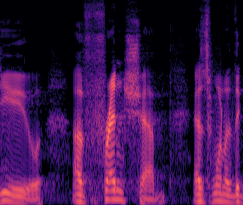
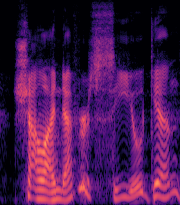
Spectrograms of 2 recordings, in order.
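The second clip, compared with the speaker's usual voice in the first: trembling, wavering, quavering, high voice; 9 semitones higher than usual. Narrator reading Caspian asking the doctor, quavering voice. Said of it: "Said Caspian in a quavering voice".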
